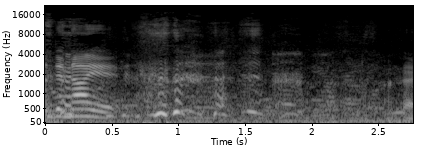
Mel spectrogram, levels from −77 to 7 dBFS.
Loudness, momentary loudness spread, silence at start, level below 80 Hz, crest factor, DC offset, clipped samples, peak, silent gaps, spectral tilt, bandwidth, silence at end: -26 LUFS; 16 LU; 0 s; -42 dBFS; 18 dB; under 0.1%; under 0.1%; -8 dBFS; none; -5 dB/octave; 17.5 kHz; 0 s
